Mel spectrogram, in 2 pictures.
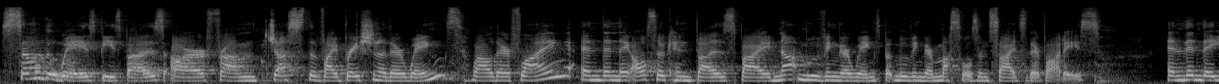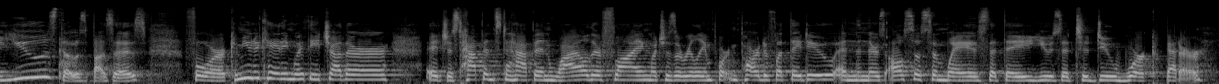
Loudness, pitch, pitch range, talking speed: -26 LUFS, 195 Hz, 180-215 Hz, 195 wpm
